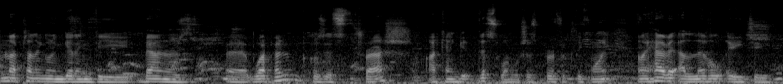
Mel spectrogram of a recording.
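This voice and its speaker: A man with a medium-pitched voice talks at a fairly quick clip, his pitch moving in an ordinary way. Noticeable background noise and audible room echo are present. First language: not English. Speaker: gaming streamer. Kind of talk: live gameplay commentary. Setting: live stream. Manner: halting, many fillers.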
